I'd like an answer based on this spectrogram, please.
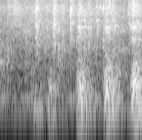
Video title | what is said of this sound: How to make butter with Debra Allard | the cream has thickened transformed into butter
